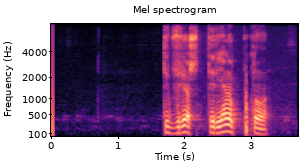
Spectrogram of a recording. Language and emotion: Russian, angry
